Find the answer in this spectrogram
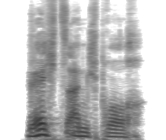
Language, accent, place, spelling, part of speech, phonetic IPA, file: German, Germany, Berlin, Rechtsanspruch, noun, [ˈrɛçtsʔanˌʃpʁʊχ], De-Rechtsanspruch.ogg
- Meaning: legal claim, legal entitlement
